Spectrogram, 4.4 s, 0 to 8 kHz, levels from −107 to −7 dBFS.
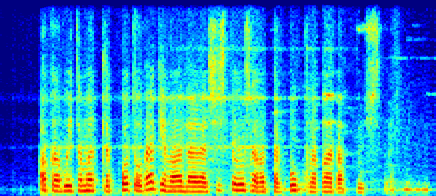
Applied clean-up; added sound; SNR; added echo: neural mask model RNNoise.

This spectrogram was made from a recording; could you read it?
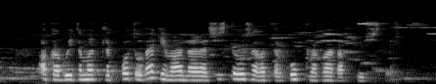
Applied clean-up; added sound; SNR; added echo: classical method log-MMSE.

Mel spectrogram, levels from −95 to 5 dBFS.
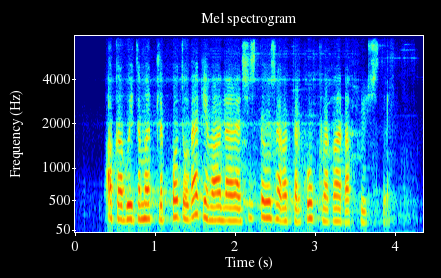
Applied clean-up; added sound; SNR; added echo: neural separator model SepFormer DNS4.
